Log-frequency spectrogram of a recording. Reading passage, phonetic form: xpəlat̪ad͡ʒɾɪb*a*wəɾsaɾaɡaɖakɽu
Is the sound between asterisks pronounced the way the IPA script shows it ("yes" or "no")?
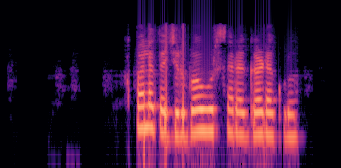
yes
